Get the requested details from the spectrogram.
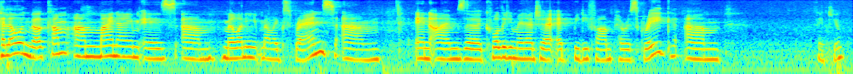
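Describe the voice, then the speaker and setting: A woman with a German accent speaks at a fairly slow pace, her fairly high pitch showing ordinary variation. Noticeable background noise is present. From Germany. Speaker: quality manager at a dairy farm. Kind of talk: conference keynote talk. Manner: halting, many fillers.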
